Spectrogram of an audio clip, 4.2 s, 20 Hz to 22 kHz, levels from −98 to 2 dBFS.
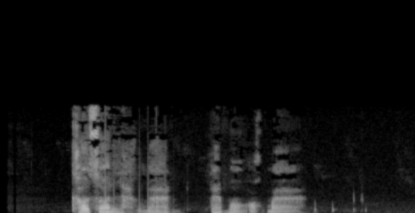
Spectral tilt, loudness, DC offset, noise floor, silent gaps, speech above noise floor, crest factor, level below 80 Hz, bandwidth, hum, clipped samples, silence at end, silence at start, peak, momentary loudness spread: -3.5 dB/octave; -34 LUFS; under 0.1%; -77 dBFS; none; 43 dB; 24 dB; -76 dBFS; 11.5 kHz; none; under 0.1%; 1.1 s; 0.7 s; -14 dBFS; 13 LU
